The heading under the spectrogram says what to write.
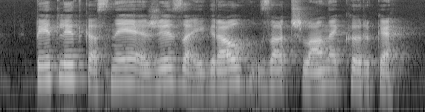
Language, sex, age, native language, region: Slovenian, female, 30-49, Slovenian, Drava region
